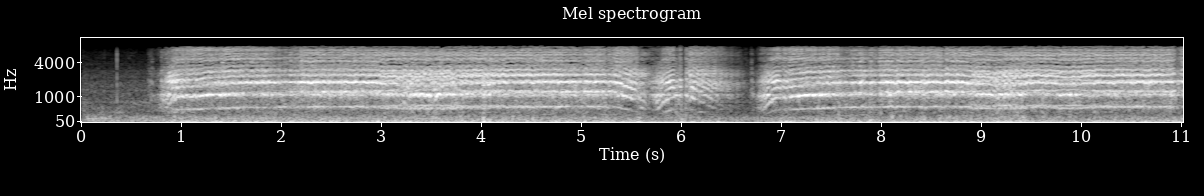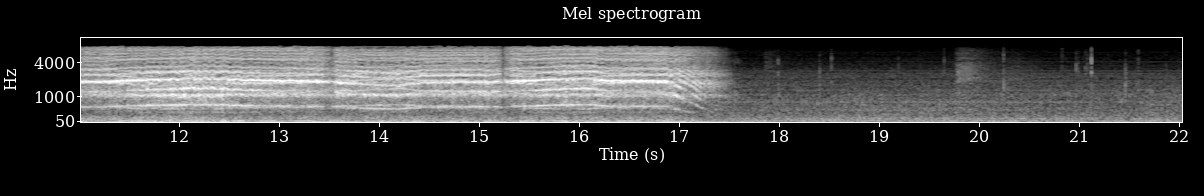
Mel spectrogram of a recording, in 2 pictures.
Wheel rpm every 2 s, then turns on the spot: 70, 160, 150, 90, 160, 160, 160, 160, 110, 0, 0.
none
